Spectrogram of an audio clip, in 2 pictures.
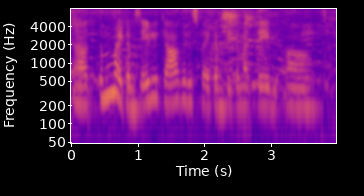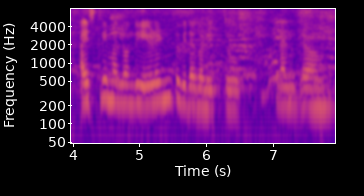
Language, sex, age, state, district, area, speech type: Kannada, female, 30-45, Karnataka, Dakshina Kannada, rural, spontaneous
